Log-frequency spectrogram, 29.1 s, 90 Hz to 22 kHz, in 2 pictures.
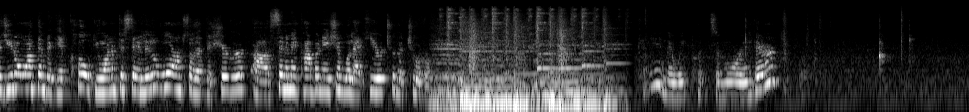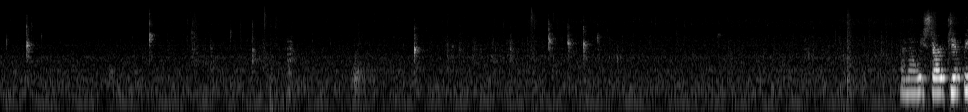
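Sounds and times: oil popping and crackling: 12.1 - 15.4, 16.2 - 29.0
oil sizzling: 12.3 - 29.0.

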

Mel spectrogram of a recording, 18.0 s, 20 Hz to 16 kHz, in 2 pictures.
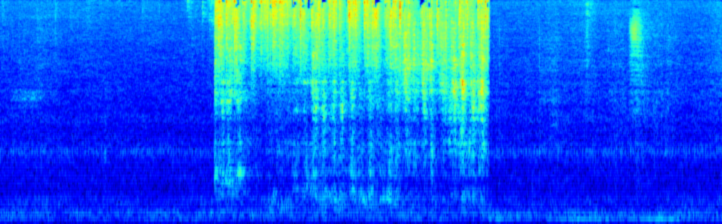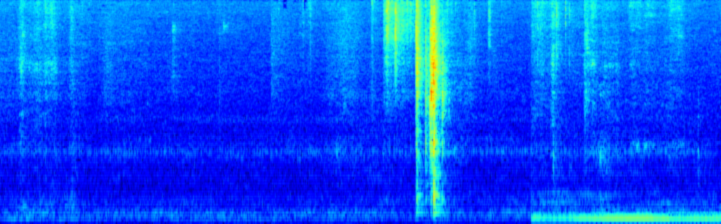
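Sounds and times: toothbrush scrubbing teeth: 2.7 - 6.1.

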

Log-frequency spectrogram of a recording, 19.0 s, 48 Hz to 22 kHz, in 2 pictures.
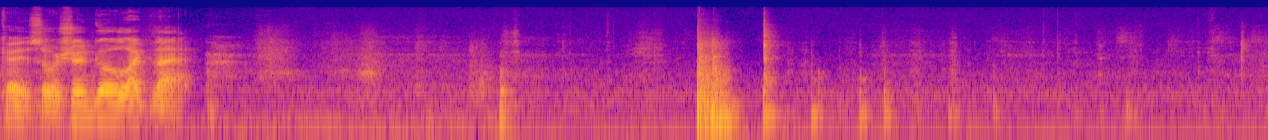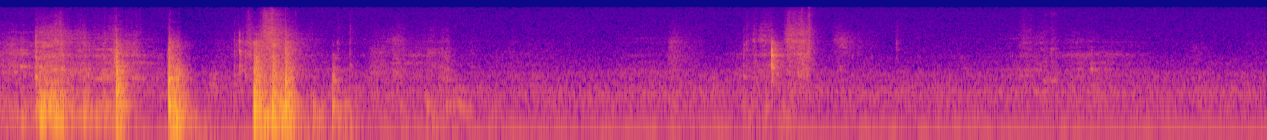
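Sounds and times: wooden boards knocking: 5.2 - 6.8, 9.8 - 12.2.

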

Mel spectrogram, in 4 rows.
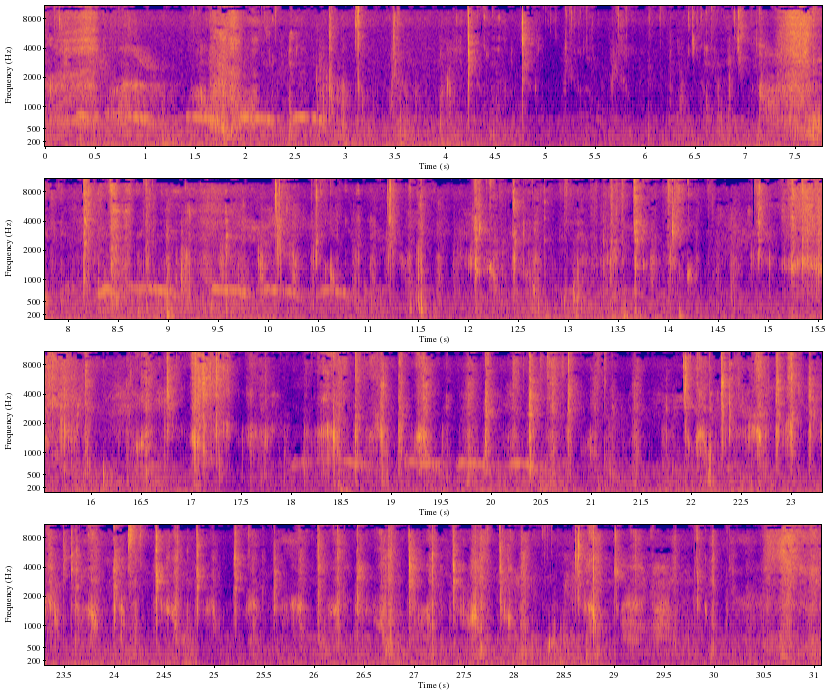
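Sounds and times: chewing food: 0.0 - 31.0.

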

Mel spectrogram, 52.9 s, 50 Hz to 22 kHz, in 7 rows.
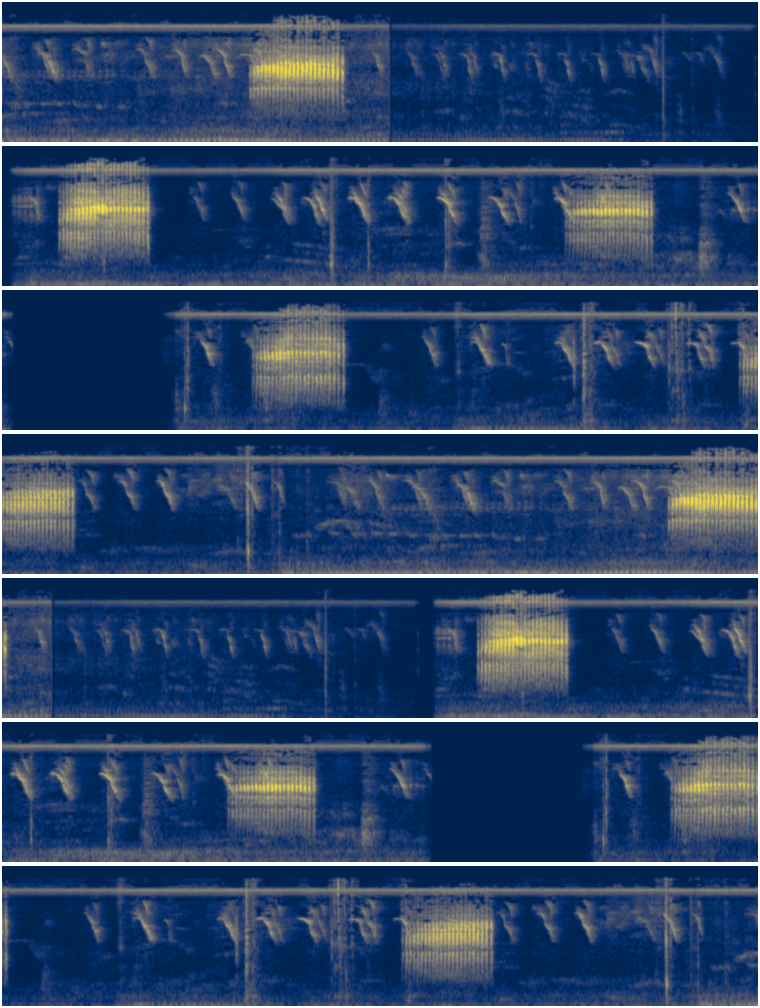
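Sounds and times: bird giving harsh calls: 2.1 - 3.6, 8.0 - 9.1, 13.2 - 14.2, 17.6 - 18.6, 22.5 - 23.5, 29.2 - 30.4, 34.8 - 36.0, 40.0 - 41.1, 44.4 - 45.5, 46.7 - 50.4.

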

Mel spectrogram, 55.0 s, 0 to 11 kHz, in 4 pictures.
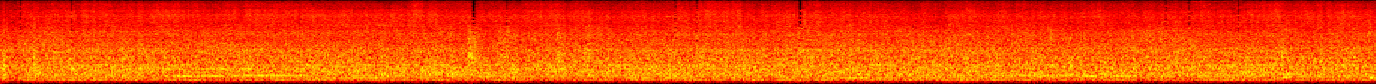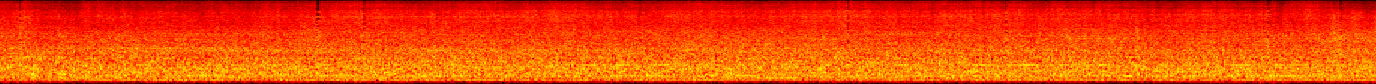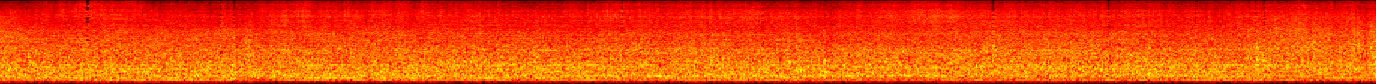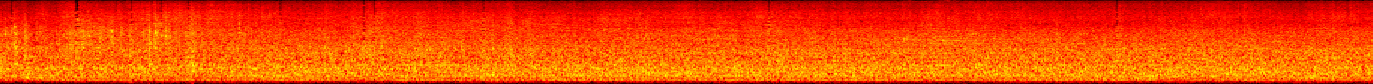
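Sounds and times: excavator diesel engine running: 0.0 - 55.0
concrete rubble breaking: 41.0 - 43.9.

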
